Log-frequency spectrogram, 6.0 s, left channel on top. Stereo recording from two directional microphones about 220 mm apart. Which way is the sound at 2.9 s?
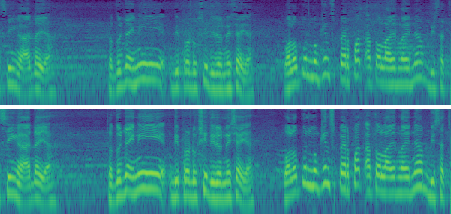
90° right.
